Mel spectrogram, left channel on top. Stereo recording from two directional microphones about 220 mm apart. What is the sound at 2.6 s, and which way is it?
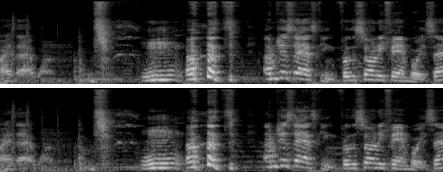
Speech, 15° left (ahead or behind).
